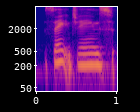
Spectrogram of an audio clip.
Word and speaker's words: St. Jeanne's: It's pronounced. So St. Jean's is named after the patron saint, Saint Jean Jugan, who was a French nun.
